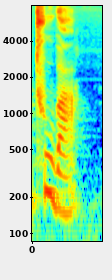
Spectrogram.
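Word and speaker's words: Tuğba: Das spricht man Tuba. – Wie? Was? Wie das Instrument?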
